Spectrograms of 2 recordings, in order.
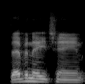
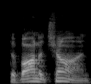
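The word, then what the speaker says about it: De'Von Achane: next week talking about Devin a chain or he just he just changed his pronunciation to devonna Chon I think devona Chon or Devin a Chan whatever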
